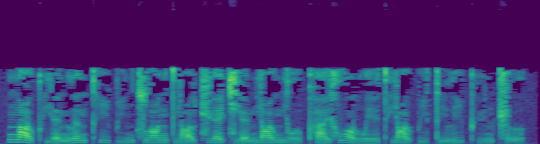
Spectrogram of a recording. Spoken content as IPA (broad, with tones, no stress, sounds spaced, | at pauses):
n̪ ɑ˥˩ ʊ̯ pʰ j ɛ̰˨˩ n l ə˥˧ n t̪ʰ i˥˩ p i˧˥ ŋ t͡s w ɑ˥ ŋ t̪ j ɑ̰˨˩ ʊ̯ t͡ɕ ɥ ɛ˥ t͡ɕ j ɛ̰˨˩ m j ɑ˥ ʊ̯ m j o˧˥ ʊ̯ pʰ a˧˥ ɪ̯ x w ɔ˥˩ l w e˧˥ ɪ̯ t̪ʰ j ɑ˥˧ ʊ̯ p i˥˩ t̪ ḭ˨˩ l i˥ pʰ y˧˥ n ʈ͡ʂ ɤ̰˨˩˦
